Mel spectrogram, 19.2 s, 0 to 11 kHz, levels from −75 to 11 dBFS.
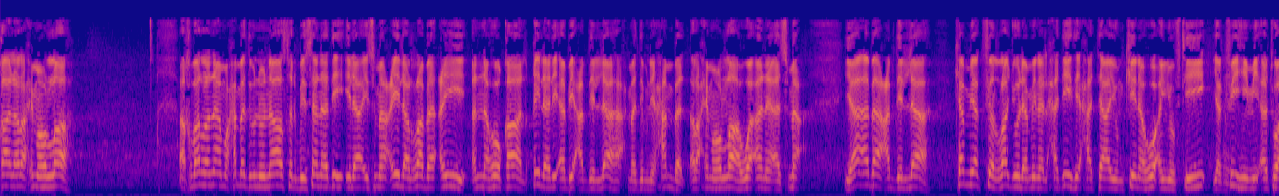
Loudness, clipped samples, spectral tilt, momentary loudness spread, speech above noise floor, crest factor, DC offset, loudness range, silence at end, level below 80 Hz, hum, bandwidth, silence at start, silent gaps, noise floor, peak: -18 LUFS; under 0.1%; -1 dB/octave; 6 LU; 28 dB; 18 dB; under 0.1%; 2 LU; 0 s; -76 dBFS; none; 8.2 kHz; 0 s; none; -48 dBFS; -4 dBFS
